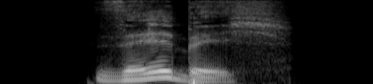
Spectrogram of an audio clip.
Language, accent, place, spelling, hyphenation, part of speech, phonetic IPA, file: German, Germany, Berlin, selbig, sel‧big, pronoun, [ˈzɛlbɪç], De-selbig.ogg
- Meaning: the same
